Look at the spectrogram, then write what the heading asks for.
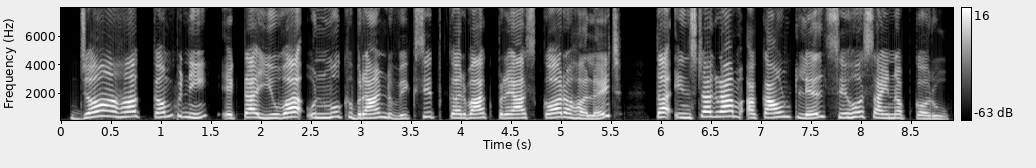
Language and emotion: Maithili, neutral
